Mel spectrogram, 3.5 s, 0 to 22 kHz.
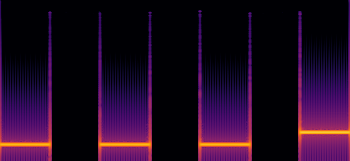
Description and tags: A simple countdown sound (3.5 s long), I use in a sport timing program. Created myself with audacity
